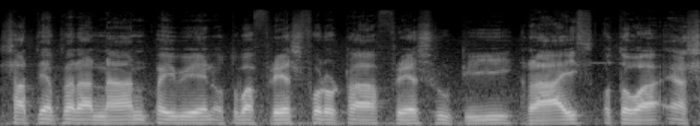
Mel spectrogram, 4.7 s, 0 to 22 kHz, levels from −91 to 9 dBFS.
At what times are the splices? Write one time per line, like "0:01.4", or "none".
0:03.4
